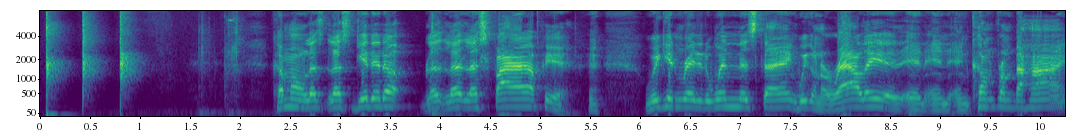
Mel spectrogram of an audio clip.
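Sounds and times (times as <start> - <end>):
hand clapping: 0.0 - 1.2
speech: 2.3 - 10.2.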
